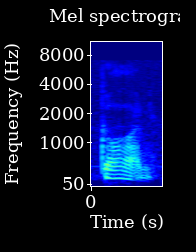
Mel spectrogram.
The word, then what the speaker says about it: gone: in the past participle the spelling of the ending is the same but the pronunciation is different o o-n-e with do is pronounced done o-n-e with go is pronounced gone and then the ing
